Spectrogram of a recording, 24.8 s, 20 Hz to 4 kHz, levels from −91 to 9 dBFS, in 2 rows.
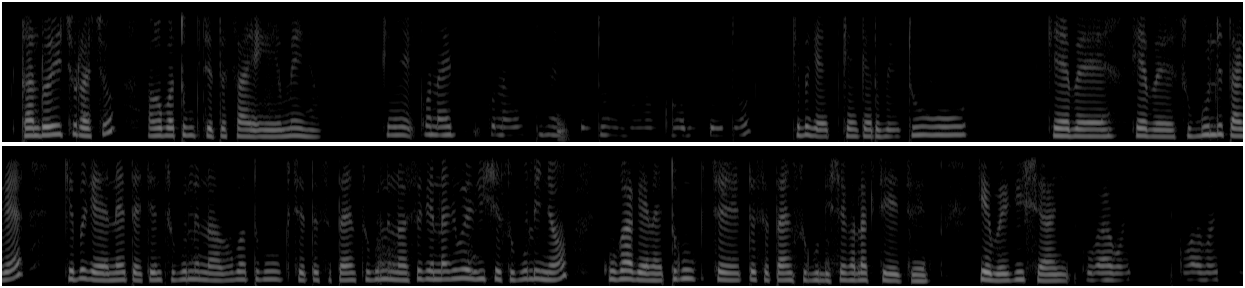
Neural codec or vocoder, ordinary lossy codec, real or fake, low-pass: none; none; real; 3.6 kHz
